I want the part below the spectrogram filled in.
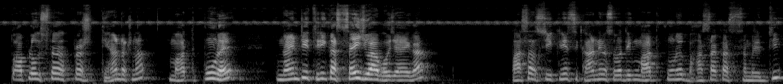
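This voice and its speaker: A woman's voice: fairly high pitch, fairly bright tone. A woman teacher reads exam multiple-choice questions and answers, repeating each correct answer and informally to her students. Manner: informal, addresses students directly.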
